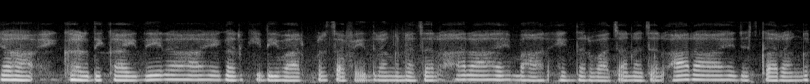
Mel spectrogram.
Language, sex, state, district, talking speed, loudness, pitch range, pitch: Hindi, female, Chhattisgarh, Korba, 200 wpm, -16 LUFS, 190-210 Hz, 195 Hz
